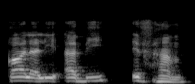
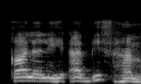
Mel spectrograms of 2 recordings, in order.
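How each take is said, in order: First: The last word starts with its own separate vowel. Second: The words run together with the last vowel dropped. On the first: The speaker calls it wrong. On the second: The speaker calls it right.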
